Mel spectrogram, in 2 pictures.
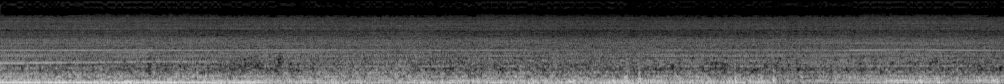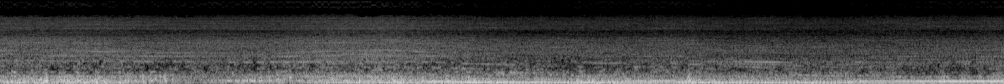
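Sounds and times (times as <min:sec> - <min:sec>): car accelerating with whirring whine: 0:00.0 - 0:20.0
low engine and road drone: 0:00.0 - 0:20.0.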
